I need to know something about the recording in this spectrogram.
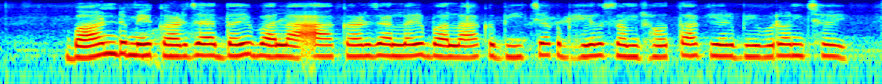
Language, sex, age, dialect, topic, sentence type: Maithili, female, 31-35, Bajjika, banking, statement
